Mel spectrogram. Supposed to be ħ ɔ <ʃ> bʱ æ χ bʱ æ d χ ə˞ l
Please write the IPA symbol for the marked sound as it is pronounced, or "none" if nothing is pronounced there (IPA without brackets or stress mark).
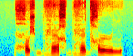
ʃ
